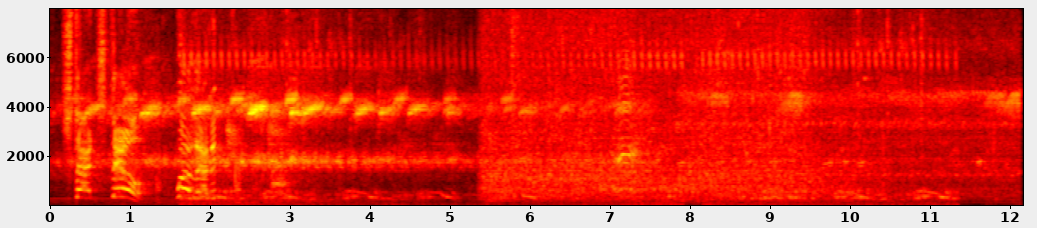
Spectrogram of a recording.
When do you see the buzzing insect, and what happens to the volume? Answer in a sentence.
The buzzing insect can't be heard in this clip.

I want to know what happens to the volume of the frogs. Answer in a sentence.
The volume of the frogs goes down.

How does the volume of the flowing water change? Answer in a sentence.
The volume of the flowing water goes down.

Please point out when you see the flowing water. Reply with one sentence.
You can hear the flowing water from 5.3 to 12.1 s.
